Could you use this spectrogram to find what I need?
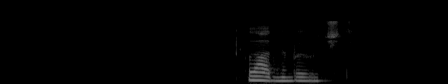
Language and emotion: Russian, neutral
